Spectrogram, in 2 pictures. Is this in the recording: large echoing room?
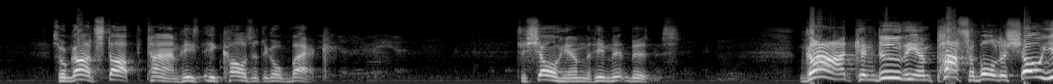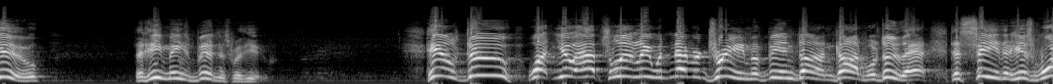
yes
